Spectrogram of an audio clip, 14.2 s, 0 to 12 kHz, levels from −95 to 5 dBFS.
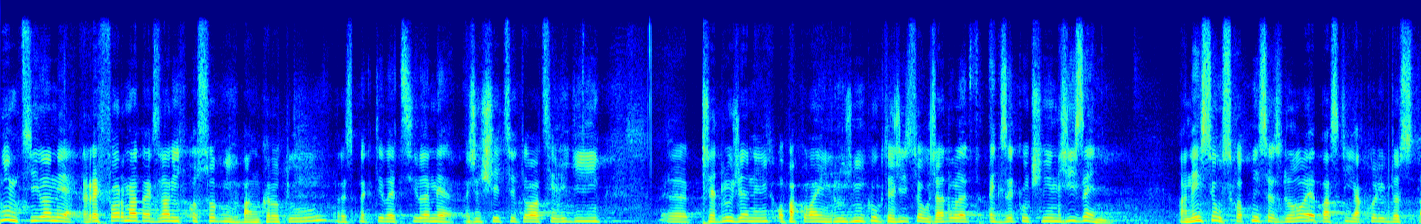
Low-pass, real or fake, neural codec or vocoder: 10.8 kHz; fake; codec, 32 kHz, 1.9 kbps, SNAC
